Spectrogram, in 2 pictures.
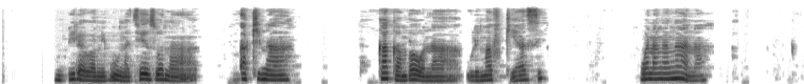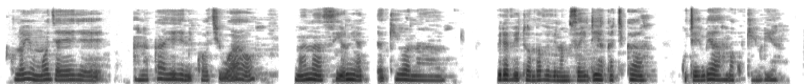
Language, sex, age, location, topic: Swahili, female, 36-49, Kisumu, education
